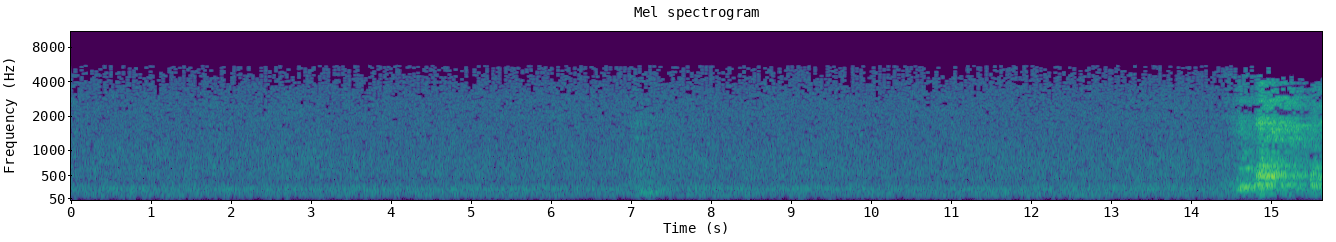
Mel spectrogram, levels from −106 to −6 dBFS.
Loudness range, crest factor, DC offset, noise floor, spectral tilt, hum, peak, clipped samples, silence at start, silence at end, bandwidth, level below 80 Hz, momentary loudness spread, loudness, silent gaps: 15 LU; 26 dB; under 0.1%; -56 dBFS; -1.5 dB/octave; none; -18 dBFS; under 0.1%; 0 s; 0 s; 5.6 kHz; under -90 dBFS; 17 LU; -34 LUFS; none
